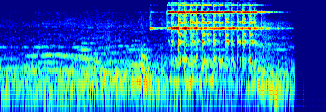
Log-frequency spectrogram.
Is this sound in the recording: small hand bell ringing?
yes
